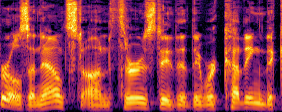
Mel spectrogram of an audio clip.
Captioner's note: speaking French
